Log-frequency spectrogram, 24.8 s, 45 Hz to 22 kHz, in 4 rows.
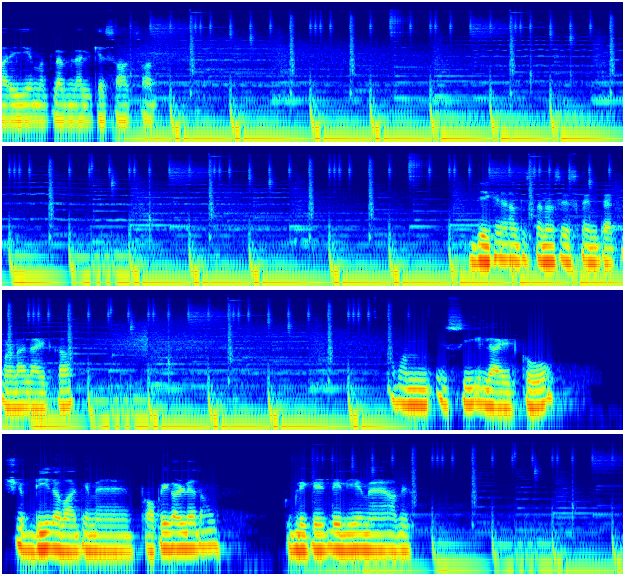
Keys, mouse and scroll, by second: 6.2 ctrl+v, 7.1 ctrl+z, 7.8 click, 8.8 shift+d, 13.2-16.4 drag, 20.2-21.2 drag.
